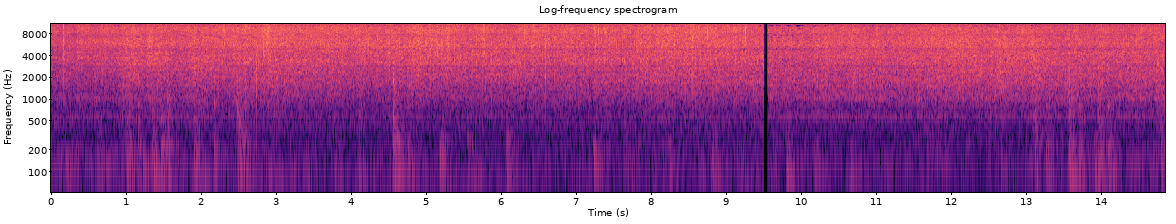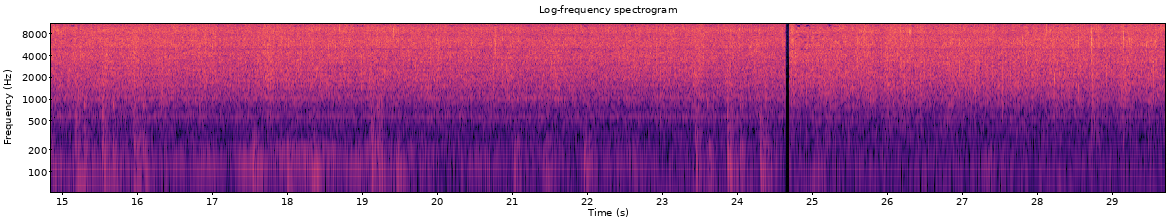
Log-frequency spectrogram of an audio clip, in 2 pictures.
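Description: Minced beef and chopped onions sizzling steadily as they fry in a non-stick pan. A silicone spatula stirs and scrapes through them, with scattered taps against the pan.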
